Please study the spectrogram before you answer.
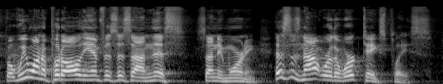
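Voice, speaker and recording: High bright-voiced man preaching casually. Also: big pitch swings, brisk. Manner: conversational, many "you know" and "right?" asides; acts out quoted lines in shifting voices. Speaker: substitute pastor. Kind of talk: sermon. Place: church.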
